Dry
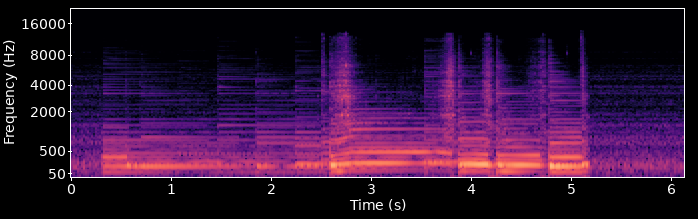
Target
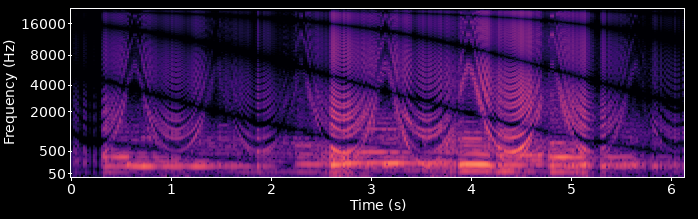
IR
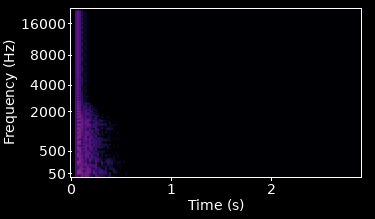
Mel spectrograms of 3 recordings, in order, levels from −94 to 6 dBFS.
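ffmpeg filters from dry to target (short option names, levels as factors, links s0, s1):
-filter_complex "[0:a]flanger=delay=18.5:depth=5.9:speed=1,asplit=2[s0][s1];[s1]adelay=514,lowpass=f=1100:p=1,volume=0.211,asplit=2[s2][s3];[s3]adelay=514,lowpass=f=1100:p=1,volume=0.41,asplit=2[s4][s5];[s5]adelay=514,lowpass=f=1100:p=1,volume=0.41,asplit=2[s6][s7];[s7]adelay=514,lowpass=f=1100:p=1,volume=0.41[s8];[s2][s4][s6][s8]amix=inputs=4:normalize=0[s9];[s0][s9]amix=inputs=2:normalize=0,acrusher=samples=36:mix=1:aa=0.000001:lfo=1:lforange=57.6:lforate=1.2,asplit=2[s10][s11];[s11]aecho=0:1:176:0.0841[s12];[s10][s12]amix=inputs=2:normalize=0,aeval=exprs='sgn(val(0))*max(abs(val(0))-0.00266,0)':c=same,lowshelf=f=84:g=-8,asplit=2[s13][s14];[s14]afreqshift=-0.41[s15];[s13][s15]amix=inputs=2:normalize=1"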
